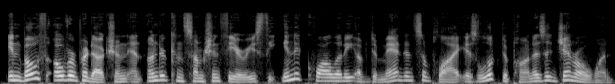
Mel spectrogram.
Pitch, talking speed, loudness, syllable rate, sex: 150 Hz, 205 wpm, -19 LUFS, 6.6 syllables/s, male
